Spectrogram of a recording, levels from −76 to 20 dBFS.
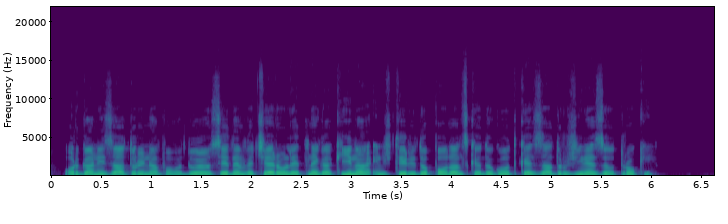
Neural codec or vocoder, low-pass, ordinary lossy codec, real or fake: none; 19.8 kHz; none; real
